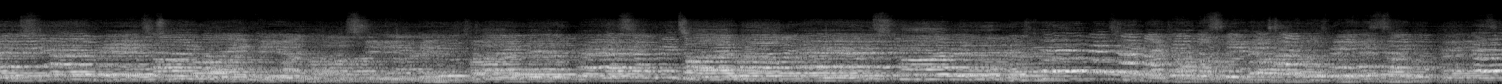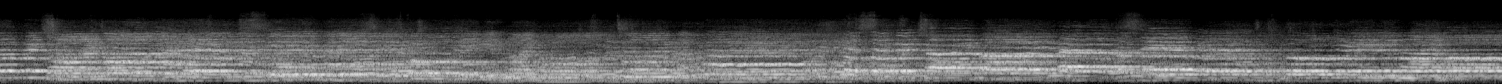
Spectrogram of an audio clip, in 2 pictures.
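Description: Mixed choir of male and female voices singing in parts, with a brief drop in loudness about halfway through before the singing swells louder again.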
